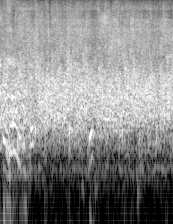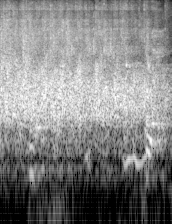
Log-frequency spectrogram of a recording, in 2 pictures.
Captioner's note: laughs; laugh; applauds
